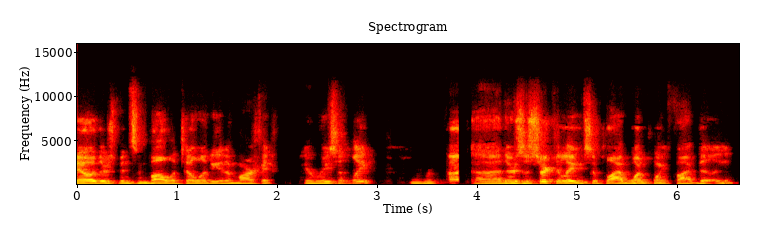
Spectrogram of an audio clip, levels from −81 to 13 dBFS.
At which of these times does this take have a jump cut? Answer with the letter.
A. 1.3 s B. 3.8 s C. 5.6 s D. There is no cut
B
